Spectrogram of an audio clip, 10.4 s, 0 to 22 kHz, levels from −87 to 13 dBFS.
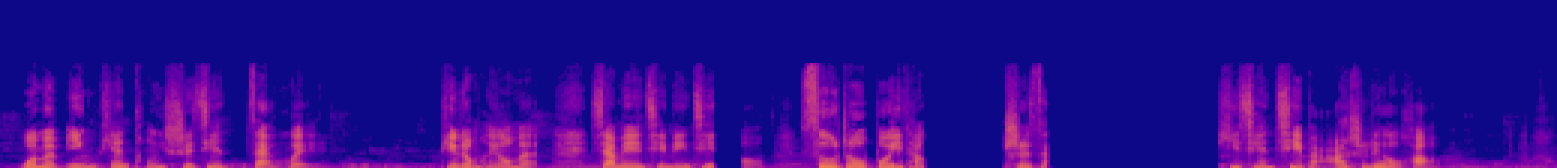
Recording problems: background chatter; faint; throughout; 3 voices, 25 dB below the speech
audio cutting out; at 5 s, at 6 s for 0.5 s and at 7 s for 1 s

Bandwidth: 13.5 kHz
